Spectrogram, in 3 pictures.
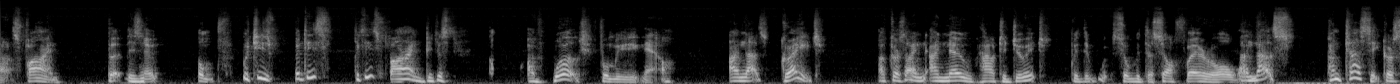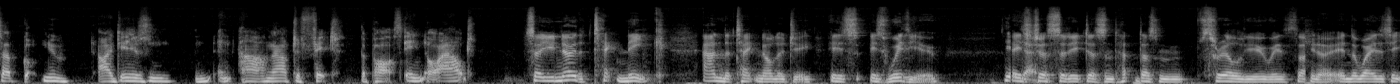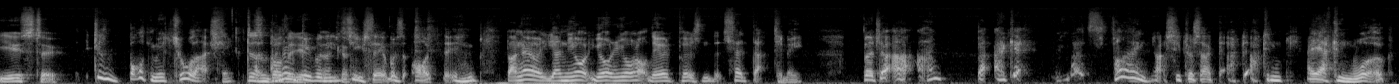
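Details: Adult man with aphasia after a stroke from a left middle cerebral artery blockage 10 years earlier; no speech at first, now improved with persisting word-finding difficulty.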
